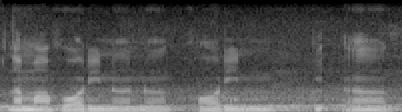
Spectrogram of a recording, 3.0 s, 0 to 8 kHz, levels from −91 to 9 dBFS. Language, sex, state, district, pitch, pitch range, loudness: Tulu, male, Karnataka, Dakshina Kannada, 115 Hz, 115-125 Hz, -18 LUFS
